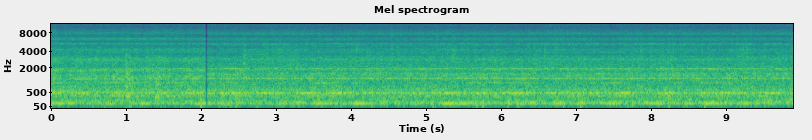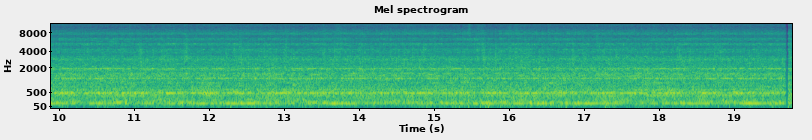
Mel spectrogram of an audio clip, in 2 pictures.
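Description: Commercial dough mixer running steadily as it kneads a large batch of dough in its metal trough: an even motor hum with a few steady tones over a noisy mechanical bed.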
